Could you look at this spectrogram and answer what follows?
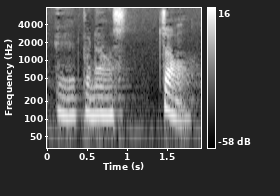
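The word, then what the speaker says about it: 郑: Zheng Zhong, Zheng, Zheng, 点点，横，横。撇点, so that's guan instead of zheng, but plus this radical yi on the right, it pronounced zheng.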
